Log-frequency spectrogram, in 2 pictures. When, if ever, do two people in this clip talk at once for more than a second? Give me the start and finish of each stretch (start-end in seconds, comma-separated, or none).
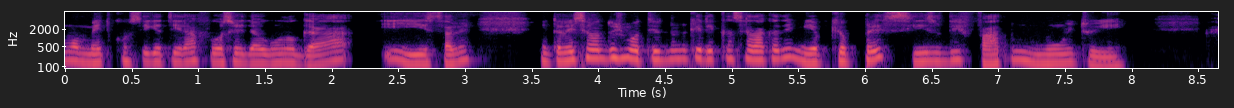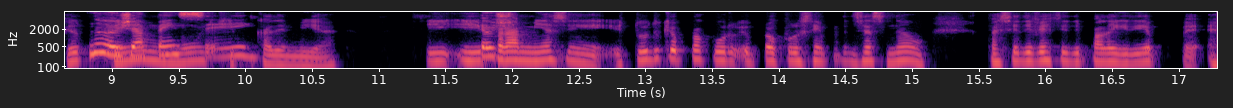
8.8-10.1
